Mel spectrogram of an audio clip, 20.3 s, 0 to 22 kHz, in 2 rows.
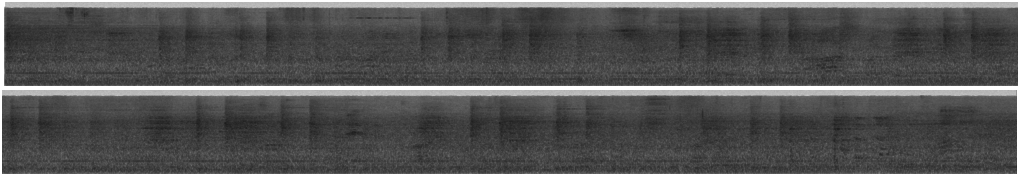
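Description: JR East 185 series and 651 series electric express trains pulling out of a station platform: a steady hum with several held low tones over the rumble of the cars rolling past.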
